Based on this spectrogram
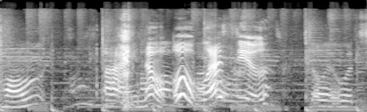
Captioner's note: dog sneezing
